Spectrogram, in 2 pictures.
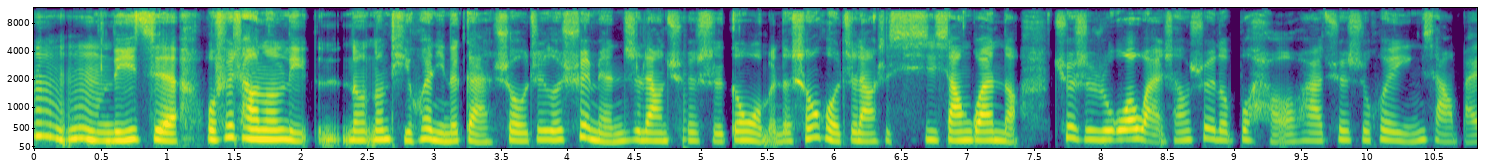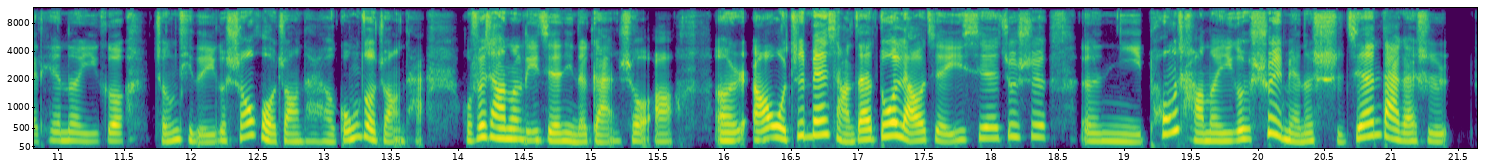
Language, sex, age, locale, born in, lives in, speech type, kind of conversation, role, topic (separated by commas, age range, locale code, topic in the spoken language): Chinese, female, 25-29, zh-CN, China, United States, conversation, advice, advisor, 睡眠焦虑很严重，我担心睡不好会影响健康，该怎么办？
